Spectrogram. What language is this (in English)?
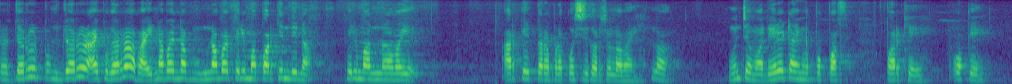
Nepali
